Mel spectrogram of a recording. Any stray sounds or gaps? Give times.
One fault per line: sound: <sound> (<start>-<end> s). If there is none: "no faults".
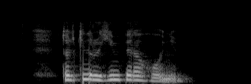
no faults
